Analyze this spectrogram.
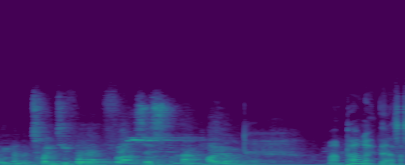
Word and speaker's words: Mampolo: Mampolo, that's how you say it.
